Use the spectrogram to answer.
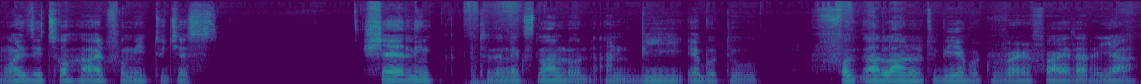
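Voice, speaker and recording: A young man in his twenties from Uganda, a startup founder introducing himself and his work in a casual, halting way, with many fillers and restarts. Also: lowish voice, creaky, mellow, husky, no room sound, studio quality. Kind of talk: casual personal introduction to camera.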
